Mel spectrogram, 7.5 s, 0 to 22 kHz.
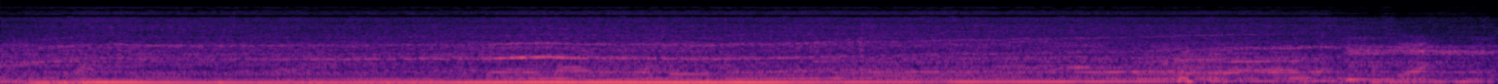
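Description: Engine of a Kawasaki ZX25R motorcycle, a low steady drone that rises in a rev around the middle and settles near the end, close by, with people talking over it.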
